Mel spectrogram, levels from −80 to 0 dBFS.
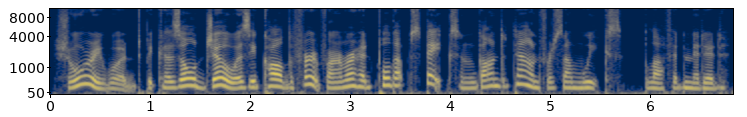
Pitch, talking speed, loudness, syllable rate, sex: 210 Hz, 220 wpm, -18 LUFS, 5.1 syllables/s, female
